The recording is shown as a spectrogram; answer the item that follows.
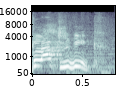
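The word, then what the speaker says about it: Klaksvík: Klaksvik, Klaksvik, and Lille.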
